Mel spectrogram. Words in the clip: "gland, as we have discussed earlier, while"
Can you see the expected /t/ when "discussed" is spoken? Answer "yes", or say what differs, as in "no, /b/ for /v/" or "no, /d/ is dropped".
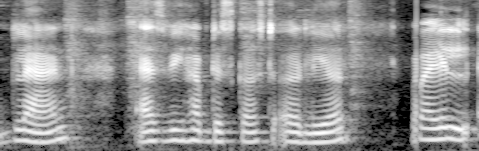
yes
